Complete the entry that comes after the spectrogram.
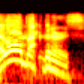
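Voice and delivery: put-on Scottish accent. Starting to read a listener email aloud: put-on Scottish accent. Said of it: "I don't think I could do this whole in a Scottish".

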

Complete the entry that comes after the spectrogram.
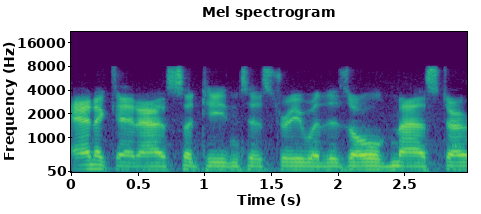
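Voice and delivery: computer voice, robotic, low, quiet, flat read-out.

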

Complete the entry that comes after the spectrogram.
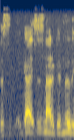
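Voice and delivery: ordinary talk

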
